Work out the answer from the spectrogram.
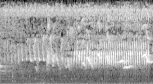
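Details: Canary singing long unbroken rolls used to tutor other birds; a dense, fast high trill running continuously, partly masked by steady background hiss and low rumble.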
